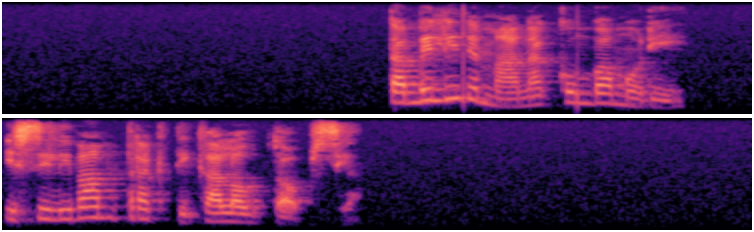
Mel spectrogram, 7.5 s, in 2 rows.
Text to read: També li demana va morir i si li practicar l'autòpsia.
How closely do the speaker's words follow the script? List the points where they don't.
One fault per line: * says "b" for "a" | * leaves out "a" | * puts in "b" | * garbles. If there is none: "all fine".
* puts in "com"
* puts in "van"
